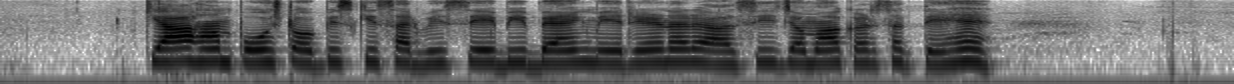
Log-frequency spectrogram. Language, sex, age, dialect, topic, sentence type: Hindi, female, 18-24, Garhwali, banking, question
